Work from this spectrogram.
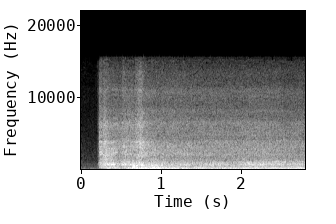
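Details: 1965 Plymouth Valiant 170 slant six, heat riser closed to stop carb boiling, junkyard manifolds, carb with worn loose throttle shaft (vacuum leak): normal start, catches instantly, brief rev, then smooth even idle with no misses.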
